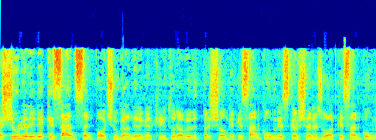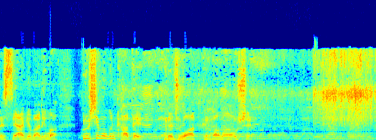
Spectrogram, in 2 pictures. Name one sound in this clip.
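A man speaks steadily and clearly into a microphone, like a news presenter.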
